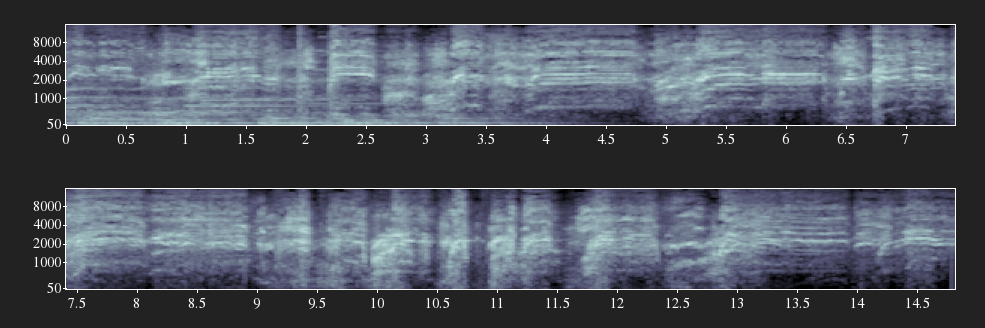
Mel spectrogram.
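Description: Several pigs grunt and squeal loudly, with shrill, wavering squeals overlapping almost continuously and a deeper rumbling grunt underneath during the first few seconds.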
